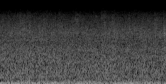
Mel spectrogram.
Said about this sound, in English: Oh, nice. Nice rainstorm.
